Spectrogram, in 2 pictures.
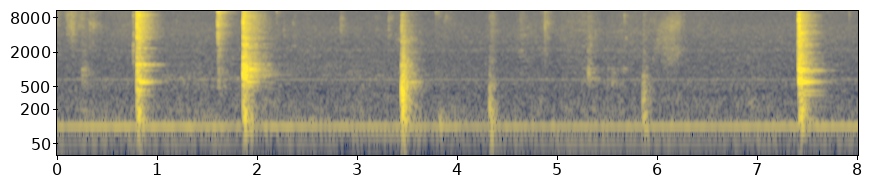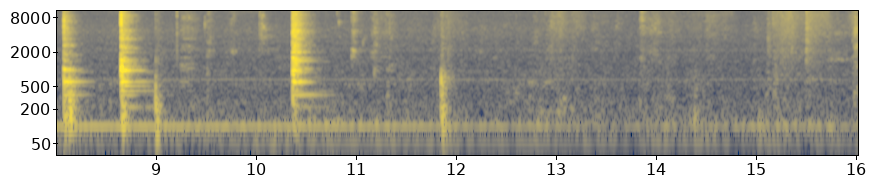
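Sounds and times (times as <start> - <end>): sharp knocks on coffee maker: 7.4 - 9.1.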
